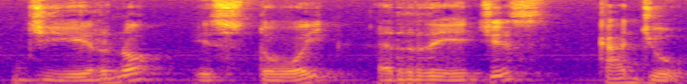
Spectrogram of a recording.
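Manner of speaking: "yerno, estoy, reyes, cayó" with a hard DJ. Shown as a demonstration. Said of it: "com som de D J". ("yerno, estoy, reyes, cayó" com som de DJ)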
